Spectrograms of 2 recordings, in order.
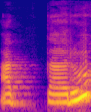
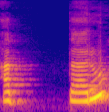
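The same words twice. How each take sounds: Both takes have the same delivery.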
